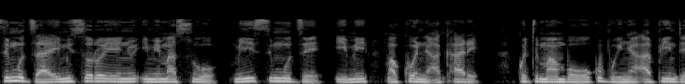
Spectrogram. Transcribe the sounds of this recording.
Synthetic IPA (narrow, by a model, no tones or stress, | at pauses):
simud͡zaimiso̞ɾo̞je̞ɲuʔimimasuːwo̞muisimud͡ze̞imimako̞n̤iakʰaːɾe̞ | kutimambo̞wokub͡vʱwiɲaʔapiːnde̞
